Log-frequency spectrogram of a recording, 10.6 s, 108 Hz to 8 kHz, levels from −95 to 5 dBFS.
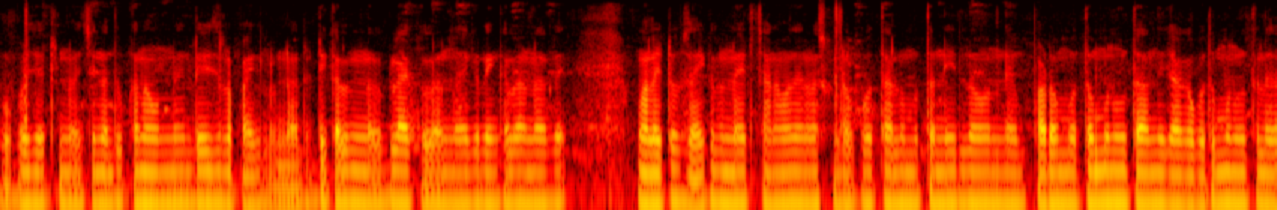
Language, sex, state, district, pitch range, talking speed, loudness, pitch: Telugu, male, Andhra Pradesh, Srikakulam, 115-120 Hz, 165 wpm, -33 LUFS, 115 Hz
